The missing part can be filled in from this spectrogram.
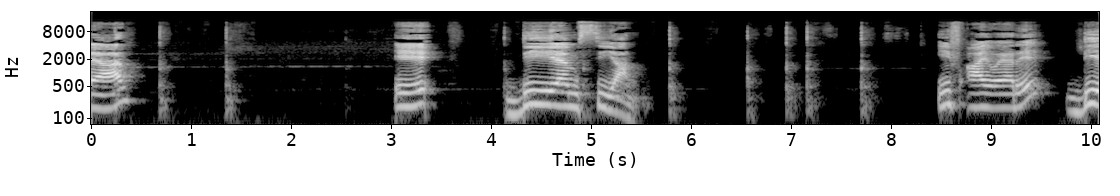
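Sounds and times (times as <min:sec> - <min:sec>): stylus tapping on glass: 0:00.6 - 0:01.6, 0:06.6 - 0:07.9.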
